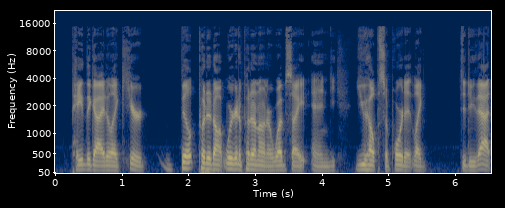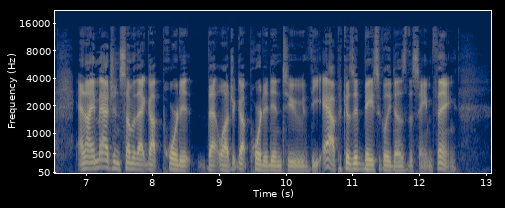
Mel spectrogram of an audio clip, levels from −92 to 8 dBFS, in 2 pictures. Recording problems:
none

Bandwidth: 14.5 kHz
